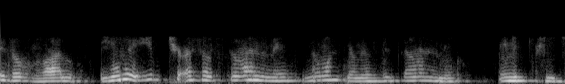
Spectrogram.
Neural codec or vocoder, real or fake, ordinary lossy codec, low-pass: codec, 24 kHz, 1.5 kbps, HILCodec; fake; Opus, 16 kbps; 3.6 kHz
